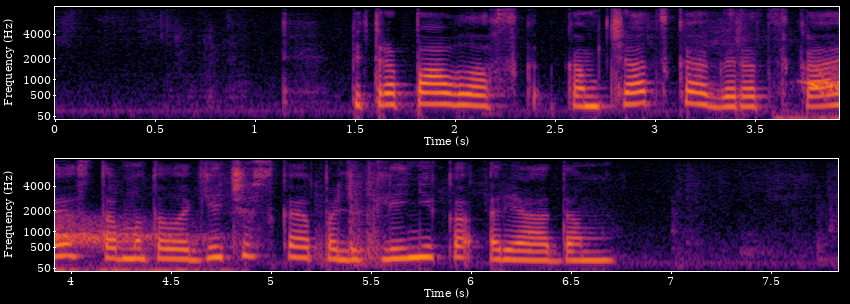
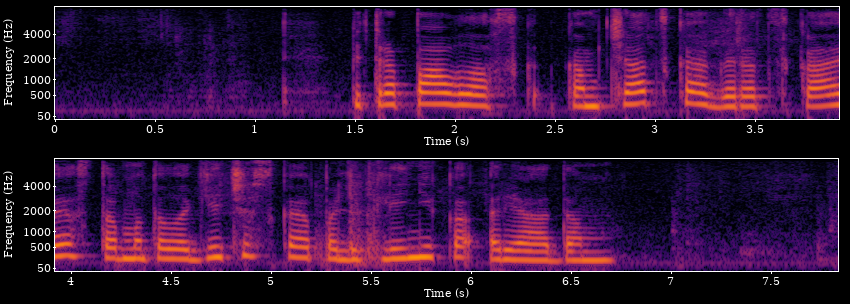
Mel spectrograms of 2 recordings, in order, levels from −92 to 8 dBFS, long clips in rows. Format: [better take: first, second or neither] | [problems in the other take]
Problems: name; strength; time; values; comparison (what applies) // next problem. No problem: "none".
second | background sound (Animal); 5 dB below the speech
